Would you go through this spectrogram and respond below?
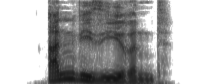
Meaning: present participle of anvisieren
- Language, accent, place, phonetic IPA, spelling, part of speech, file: German, Germany, Berlin, [ˈanviˌziːʁənt], anvisierend, verb, De-anvisierend.ogg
